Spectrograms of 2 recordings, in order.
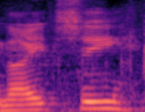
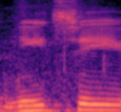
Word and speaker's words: Knightsey: All right, my name's Knightsey. Some people pronounce it Neatsy or Nitsy, but think of being on the sea at night, for the sake of interest.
